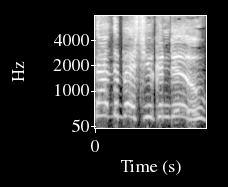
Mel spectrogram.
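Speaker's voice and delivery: very high, snarled delivery. Jenner snarls back at a kobold who made a rude gesture, snarled back. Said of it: "Jenner snarled back".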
